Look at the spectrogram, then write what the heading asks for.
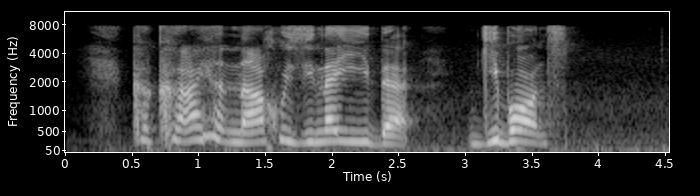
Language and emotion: Russian, angry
